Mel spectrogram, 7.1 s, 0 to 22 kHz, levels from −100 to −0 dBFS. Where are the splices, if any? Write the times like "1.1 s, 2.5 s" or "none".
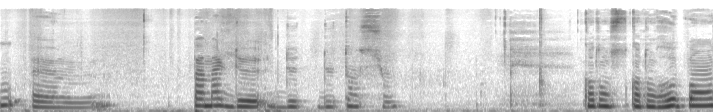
none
